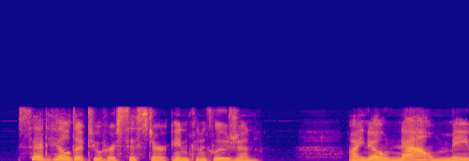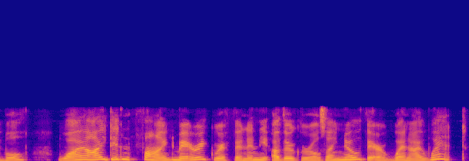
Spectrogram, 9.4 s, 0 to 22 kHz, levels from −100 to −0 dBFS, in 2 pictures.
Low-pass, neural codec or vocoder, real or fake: 7.2 kHz; vocoder, 22.05 kHz, 80 mel bands, HiFi-GAN; fake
